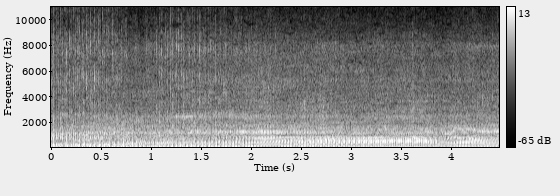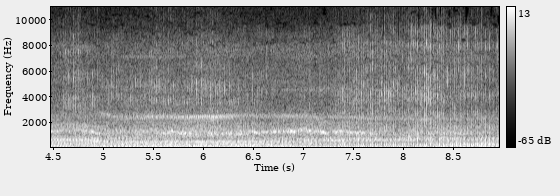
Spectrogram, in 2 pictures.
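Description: Honda Rebel 1100 DCT's parallel-twin engine accelerating, its pitch rising for nearly four seconds, then dropping sharply as the dual-clutch transmission shifts up, with a second upshift about a second later. It then holds a steady pitch.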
